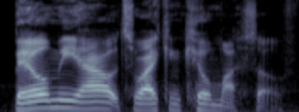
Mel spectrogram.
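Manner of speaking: yelled. Retold or imitated. Calling his brother from jail, desperate yell. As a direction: shout it out in despair. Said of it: "I yelled this".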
